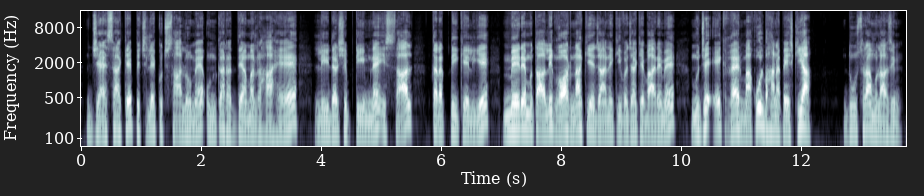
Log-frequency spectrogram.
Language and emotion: Urdu, disgusted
